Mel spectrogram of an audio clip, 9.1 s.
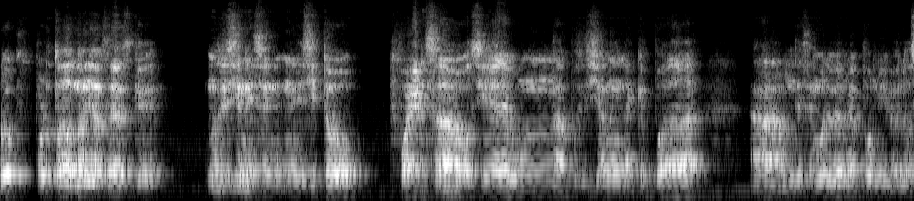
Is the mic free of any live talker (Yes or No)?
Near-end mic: Yes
